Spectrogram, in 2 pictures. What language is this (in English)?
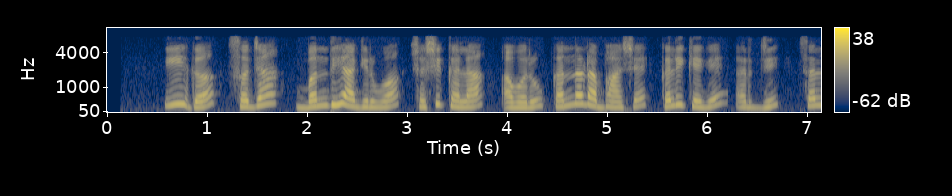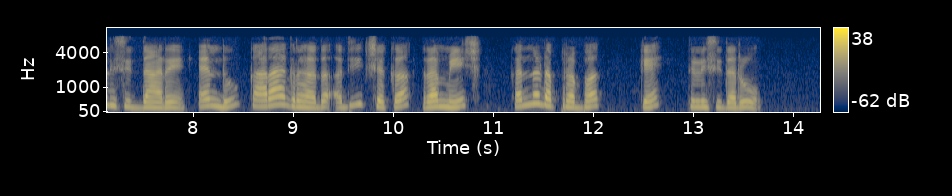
Kannada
